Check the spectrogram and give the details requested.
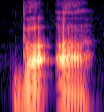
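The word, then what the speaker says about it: בָּאָה: Ba'a or ba'a? Please correct me and tell me what is the proper pronunciation. Ba'a. For the reason that the cantillation sign is under the aleph. That means he ba'a, present tense.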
